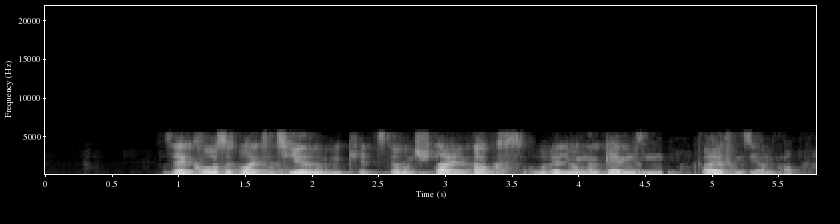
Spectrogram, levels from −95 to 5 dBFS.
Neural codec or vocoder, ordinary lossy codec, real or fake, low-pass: codec, 24 kHz, 1.5 kbps, HILCodec; AAC, 48 kbps; fake; 5.4 kHz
